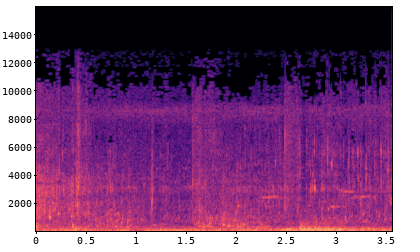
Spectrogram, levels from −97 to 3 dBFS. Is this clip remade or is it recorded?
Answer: recorded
